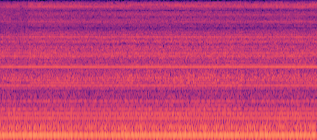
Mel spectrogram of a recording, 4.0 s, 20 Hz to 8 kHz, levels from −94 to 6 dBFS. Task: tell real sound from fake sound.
real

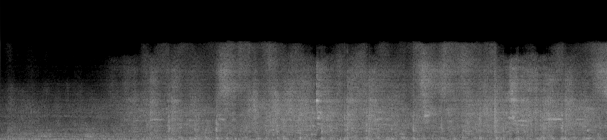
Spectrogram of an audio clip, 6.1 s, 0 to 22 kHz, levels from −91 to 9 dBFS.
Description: fake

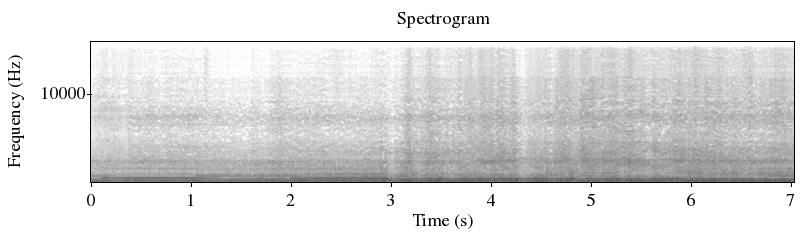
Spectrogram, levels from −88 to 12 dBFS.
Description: real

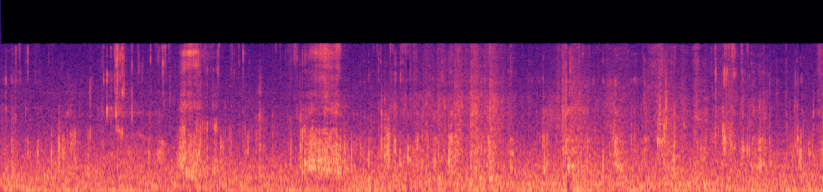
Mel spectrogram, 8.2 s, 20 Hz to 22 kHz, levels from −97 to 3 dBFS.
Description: real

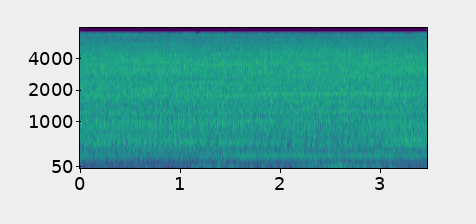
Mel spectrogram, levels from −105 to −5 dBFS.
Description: real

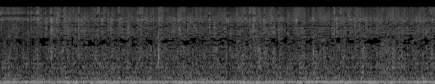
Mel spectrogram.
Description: real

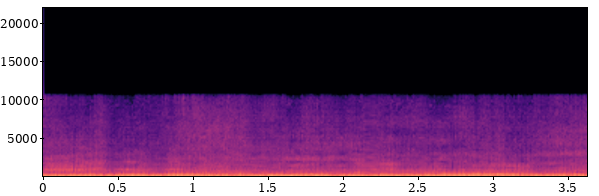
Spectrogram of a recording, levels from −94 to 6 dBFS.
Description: fake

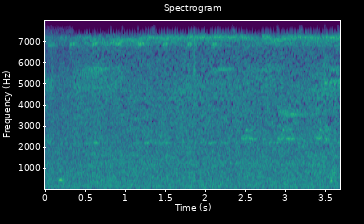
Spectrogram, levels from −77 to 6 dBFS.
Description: real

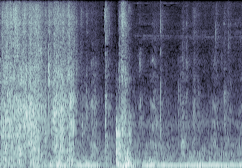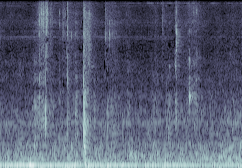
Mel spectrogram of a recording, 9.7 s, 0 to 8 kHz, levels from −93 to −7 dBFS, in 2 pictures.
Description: real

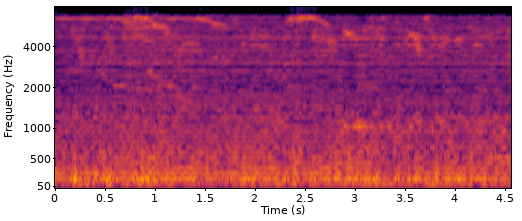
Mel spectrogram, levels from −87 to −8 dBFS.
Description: fake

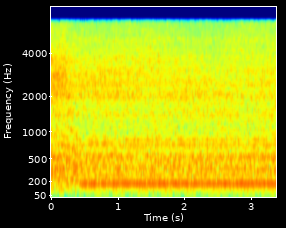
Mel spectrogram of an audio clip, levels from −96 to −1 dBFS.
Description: real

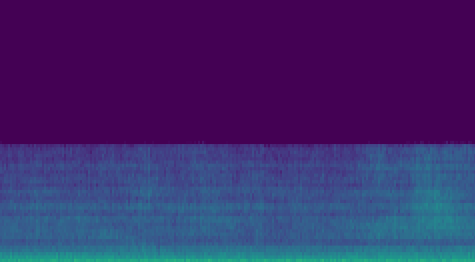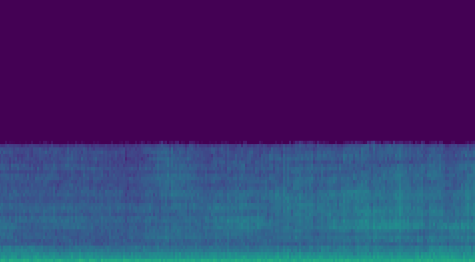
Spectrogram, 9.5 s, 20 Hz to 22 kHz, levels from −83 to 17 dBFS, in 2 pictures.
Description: real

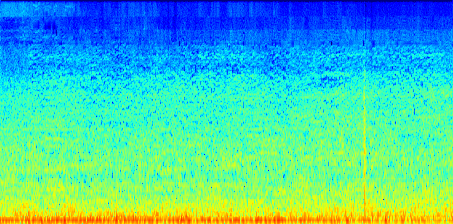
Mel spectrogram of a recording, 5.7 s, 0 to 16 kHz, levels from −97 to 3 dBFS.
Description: fake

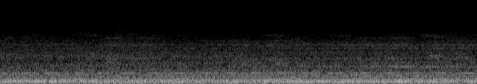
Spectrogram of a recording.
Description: real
